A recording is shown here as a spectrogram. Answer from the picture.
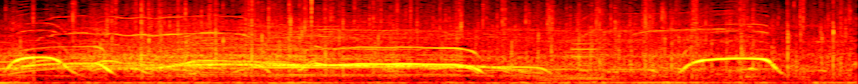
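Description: Large crowd cheering and clapping, with many overlapping long whoops that rise and fall in pitch over the applause, and one loud whoop near the end.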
